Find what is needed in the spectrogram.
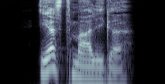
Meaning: inflection of erstmalig: 1. strong/mixed nominative/accusative feminine singular 2. strong nominative/accusative plural 3. weak nominative all-gender singular
- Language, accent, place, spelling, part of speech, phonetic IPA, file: German, Germany, Berlin, erstmalige, adjective, [ˈeːɐ̯stmaːlɪɡə], De-erstmalige.ogg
